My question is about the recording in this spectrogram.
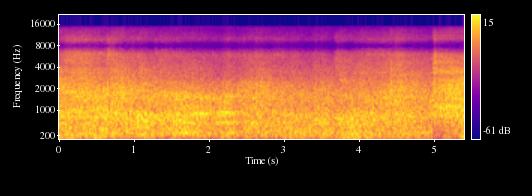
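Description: Crowd of hockey spectators cheering and shouting, a loud, steady roar of many voices.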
